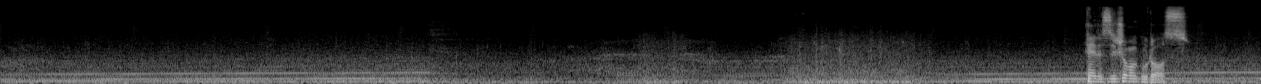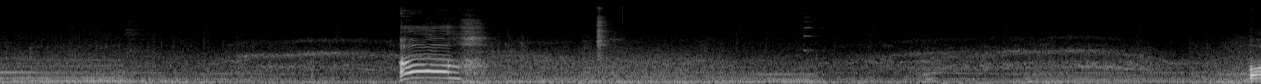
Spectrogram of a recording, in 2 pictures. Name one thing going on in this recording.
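A racing car engine drones and changes pitch as the car speeds up and slows down.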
